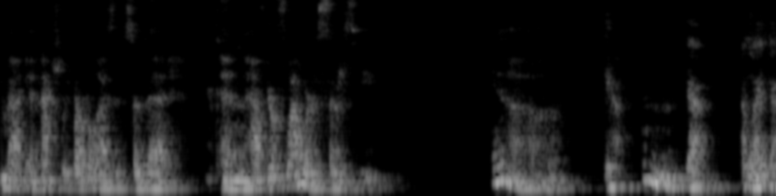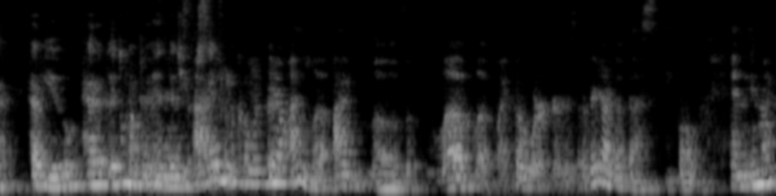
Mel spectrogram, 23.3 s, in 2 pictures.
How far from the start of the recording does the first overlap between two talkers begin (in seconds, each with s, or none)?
13.4 s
